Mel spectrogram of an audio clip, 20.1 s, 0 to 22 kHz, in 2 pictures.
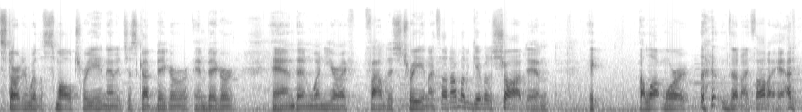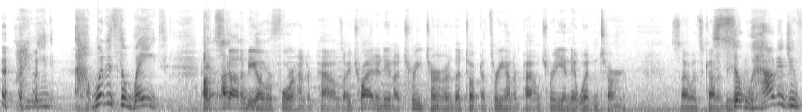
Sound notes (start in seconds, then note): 9.8 laughing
